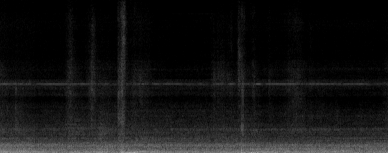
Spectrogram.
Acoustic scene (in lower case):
elevator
